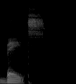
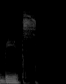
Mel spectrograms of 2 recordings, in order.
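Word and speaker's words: Beetz: You have Zachary Quinto, Mahershala Ali, John Hamm, Ezra Miller, Lauren Cohan, who was in Walking Dead 2, Zazie Bates, and it's pronounced Bates, not Beats, as I always thought.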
